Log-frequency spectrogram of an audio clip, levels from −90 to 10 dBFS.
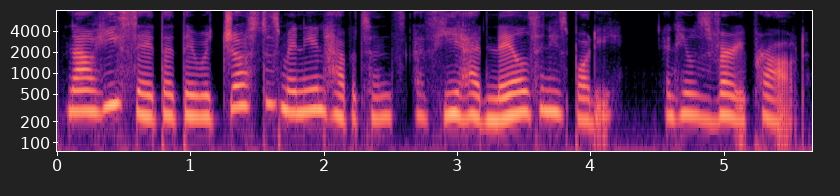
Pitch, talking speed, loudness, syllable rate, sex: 255 Hz, 235 wpm, -17 LUFS, 5.9 syllables/s, female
